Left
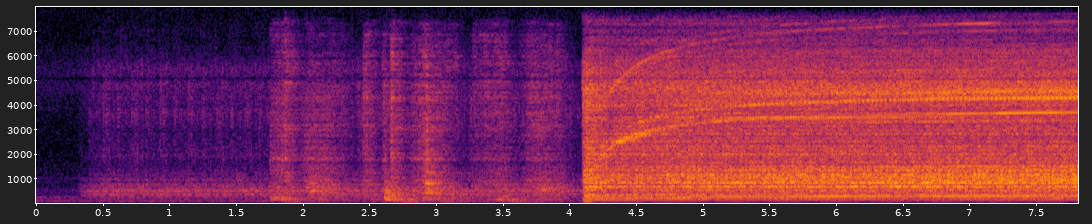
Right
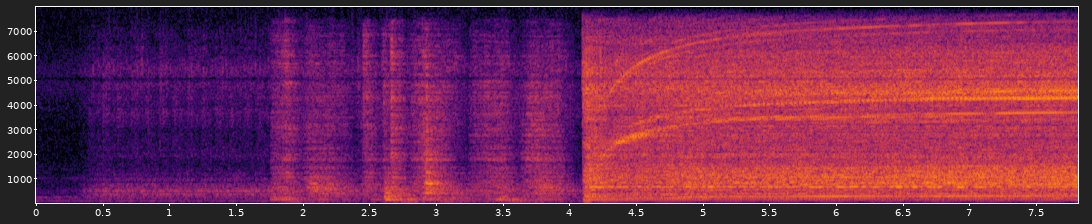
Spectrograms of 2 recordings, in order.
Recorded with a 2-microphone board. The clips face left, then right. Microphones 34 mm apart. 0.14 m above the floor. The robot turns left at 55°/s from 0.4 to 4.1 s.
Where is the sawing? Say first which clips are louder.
Left 2 dB; 50° left (ahead or behind), 2 m; by 4.0 s 45° right (ahead or behind), 2 m.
